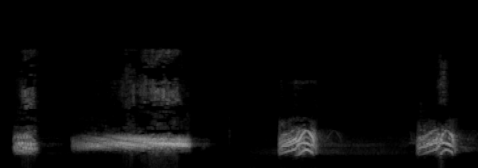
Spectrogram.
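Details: Brambling song: a brief buzzy note, then a long, even, nasal wheeze lasting about a second, followed by two short rasping notes; nothing else audible.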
